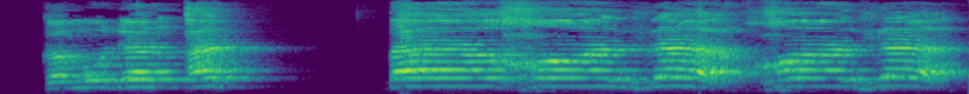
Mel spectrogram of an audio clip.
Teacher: Setelah ta yang tasydid fathah satu harokat, kemudian ada huruf kha yang fathah. Dibaca tafkhim tebal serak fathah satu harokat.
